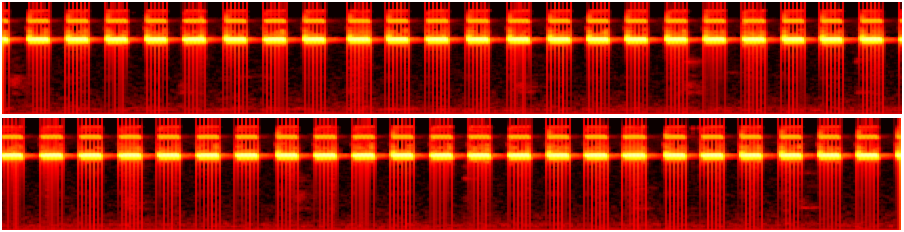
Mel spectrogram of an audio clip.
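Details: Male cricket chirping on a summer evening: a steady run of short, high, clean pulses, about four per second, evenly spaced and unbroken, with no other sounds in the background.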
